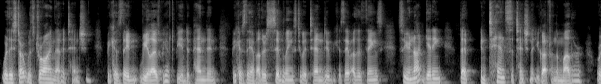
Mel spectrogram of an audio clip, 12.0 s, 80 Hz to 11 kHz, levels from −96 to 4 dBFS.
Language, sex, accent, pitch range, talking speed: English, male, American, 100-130 Hz, 205 wpm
